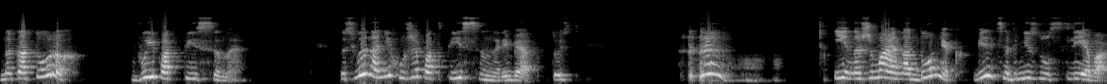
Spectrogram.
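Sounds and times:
woman clearing her throat: 6.8s - 7.8s.

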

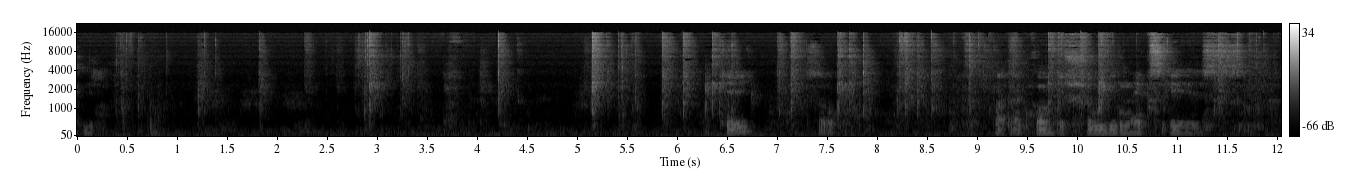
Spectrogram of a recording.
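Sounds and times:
clicks and rustles of helmet handling: 5.1s - 12.0s.

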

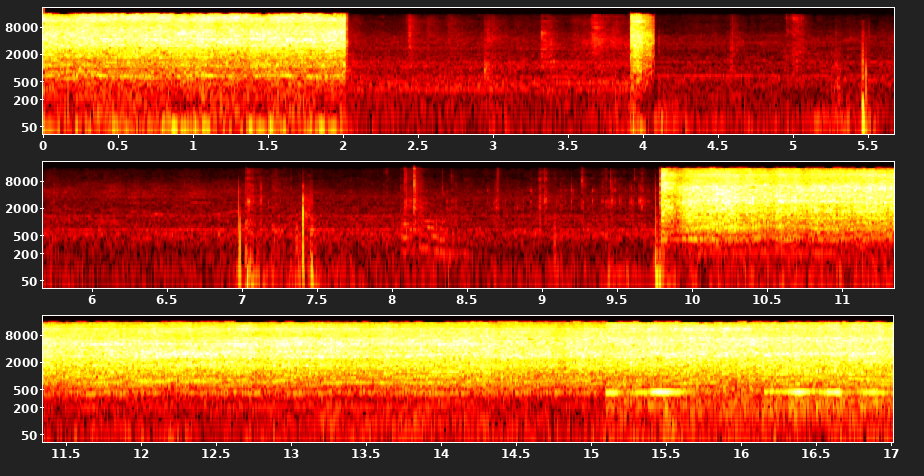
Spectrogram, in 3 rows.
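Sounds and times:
angle grinder on metal tube: 0.0s - 2.0s, 9.8s - 17.0s.

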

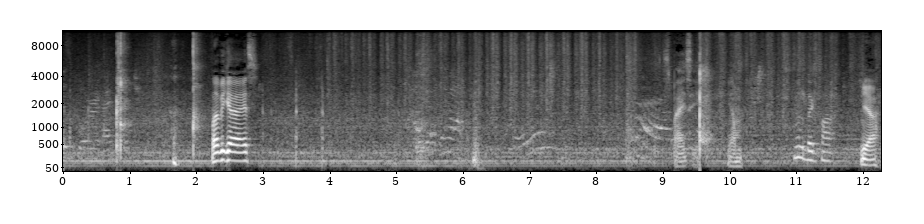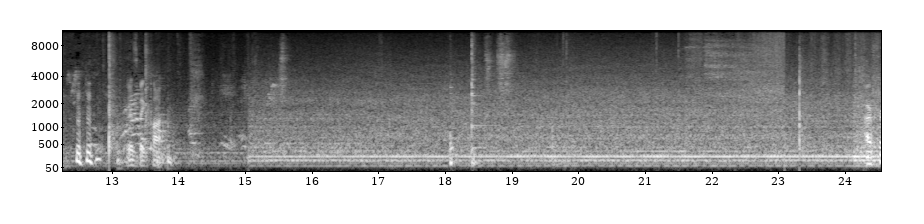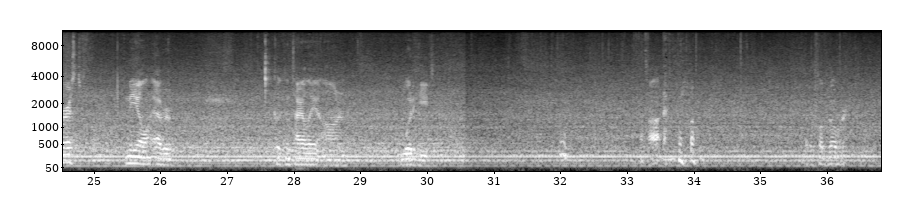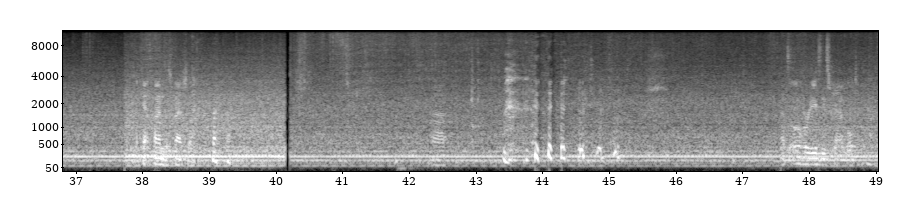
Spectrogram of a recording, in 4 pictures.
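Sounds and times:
steady low hum: 0.0s - 49.0s
egg frying in a skillet: 40.2s - 43.5s.

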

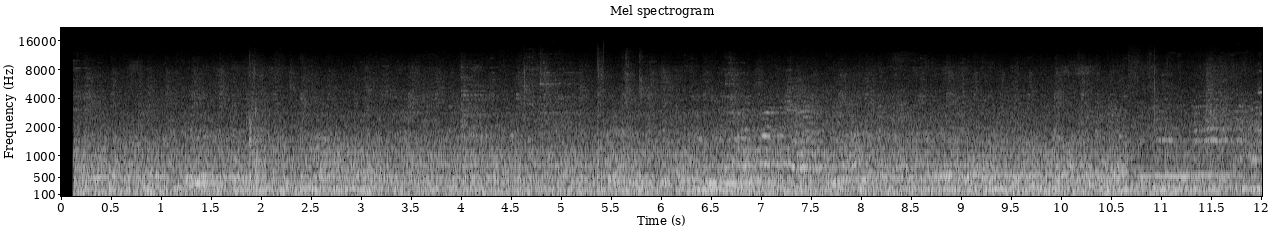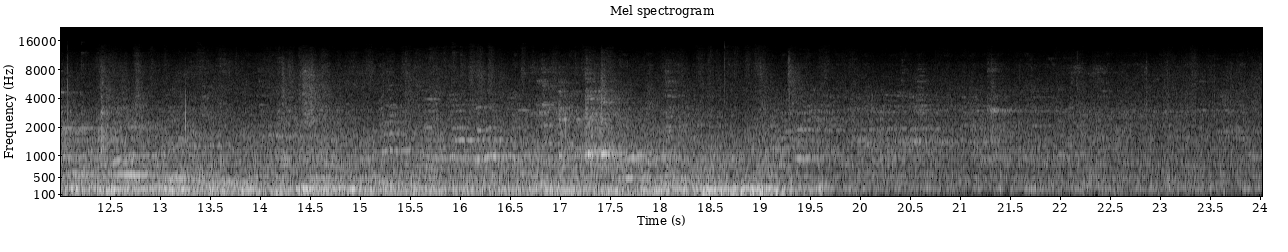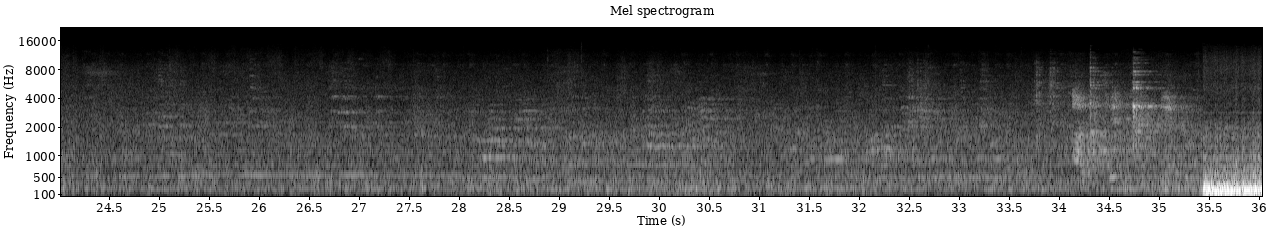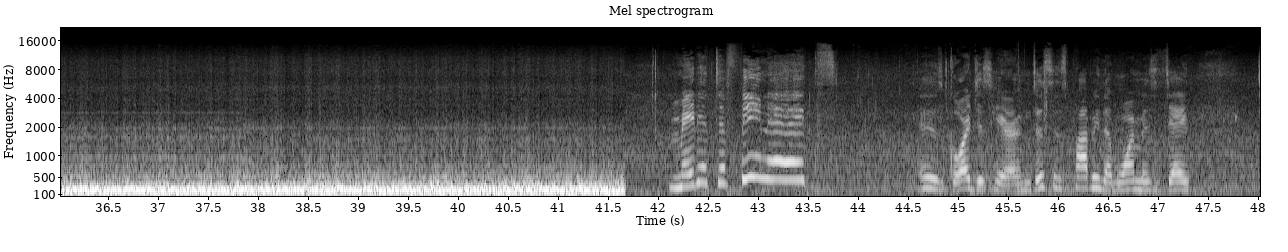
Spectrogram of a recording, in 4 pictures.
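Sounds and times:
continuous rumble and hiss: 0.2s - 25.8s, 27.6s - 48.0s
steady rumbling noise: 35.4s - 42.8s.

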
